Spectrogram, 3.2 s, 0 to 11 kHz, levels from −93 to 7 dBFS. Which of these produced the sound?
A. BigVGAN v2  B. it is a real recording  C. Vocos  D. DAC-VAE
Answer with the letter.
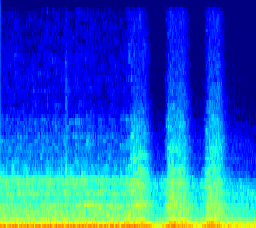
B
